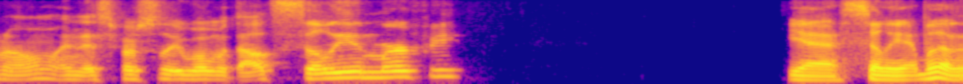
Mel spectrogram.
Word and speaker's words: Cillian: And especially one without Cillian Murphy. Yeah, Cillian what do they call him? Killian? Cillian? Killian, meow. I call Yeah, him, yeah, it's Cillian Murphy, I'm sorry.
